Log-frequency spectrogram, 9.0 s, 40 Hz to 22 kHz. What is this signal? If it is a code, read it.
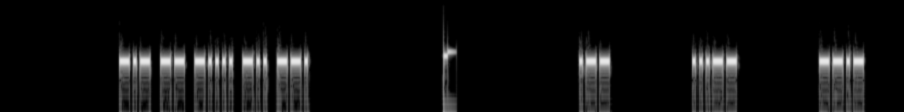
Morse code, heard as a keyed tone, about 34 wpm, spaced as for 18 wpm, 700 Hz. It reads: KM6DG W3Q
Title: USA Call Signs - 8x Character Spacing - 35wpm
